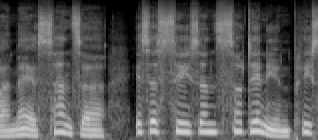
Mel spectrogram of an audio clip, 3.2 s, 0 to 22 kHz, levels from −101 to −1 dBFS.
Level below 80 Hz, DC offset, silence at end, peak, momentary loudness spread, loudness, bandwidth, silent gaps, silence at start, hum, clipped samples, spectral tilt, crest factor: -60 dBFS; under 0.1%; 0 s; -12 dBFS; 5 LU; -25 LUFS; 19.5 kHz; none; 0 s; none; under 0.1%; -5 dB/octave; 14 dB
